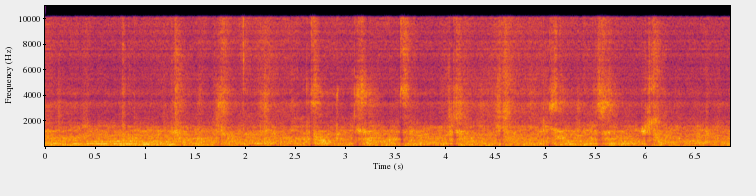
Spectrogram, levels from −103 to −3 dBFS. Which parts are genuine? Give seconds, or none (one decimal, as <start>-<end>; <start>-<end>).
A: none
